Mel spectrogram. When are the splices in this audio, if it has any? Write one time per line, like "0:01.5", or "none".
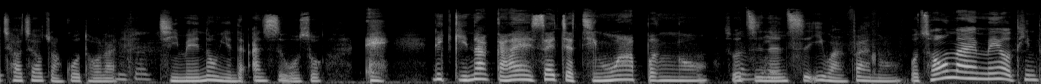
0:07.2
0:09.1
